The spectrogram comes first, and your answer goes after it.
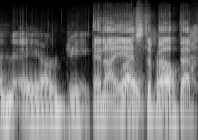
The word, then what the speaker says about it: Lenard: important to throw in there's no O in Lenard. It's Lenard.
